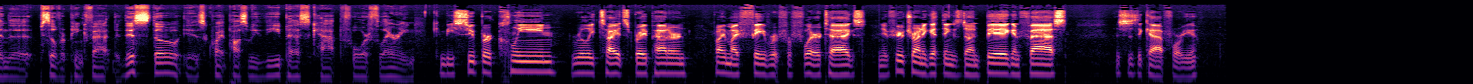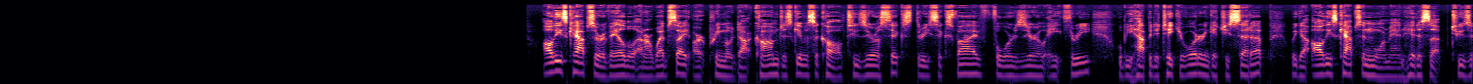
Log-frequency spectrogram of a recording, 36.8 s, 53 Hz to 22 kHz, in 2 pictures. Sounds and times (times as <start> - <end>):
Speech: 0.0 - 13.4, 14.0 - 15.1, 25.2 - 36.8.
